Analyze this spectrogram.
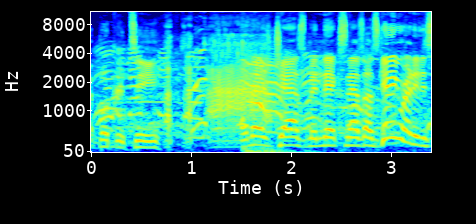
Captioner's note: Booker laughing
